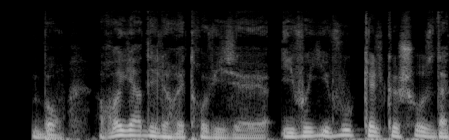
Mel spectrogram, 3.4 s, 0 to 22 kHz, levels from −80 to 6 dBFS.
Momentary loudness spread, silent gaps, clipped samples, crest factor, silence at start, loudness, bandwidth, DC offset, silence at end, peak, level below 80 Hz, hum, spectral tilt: 7 LU; none; under 0.1%; 16 dB; 0.25 s; -24 LUFS; 16 kHz; under 0.1%; 0 s; -6 dBFS; -34 dBFS; none; -7.5 dB/octave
